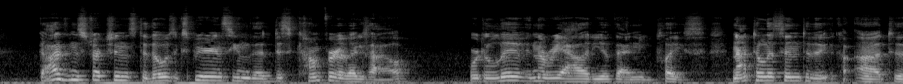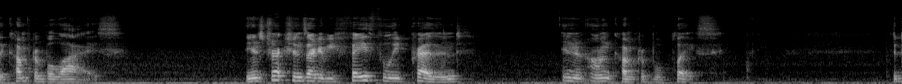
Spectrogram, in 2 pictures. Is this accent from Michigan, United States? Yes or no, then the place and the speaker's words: no; Seattle, Washington, United States; During that time, I held tightly to the stories and practices that connected me to my hometown. Those stories and practices were a part of my identity. For me, that meant following sports more closely. Decorating my home with the knickknacks of Seattle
